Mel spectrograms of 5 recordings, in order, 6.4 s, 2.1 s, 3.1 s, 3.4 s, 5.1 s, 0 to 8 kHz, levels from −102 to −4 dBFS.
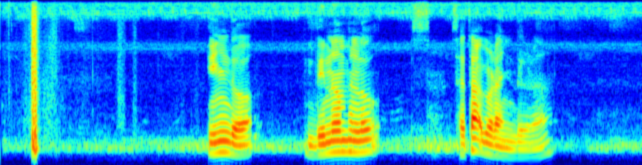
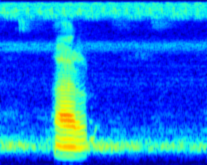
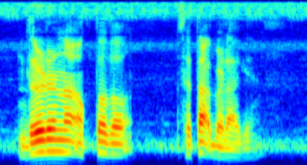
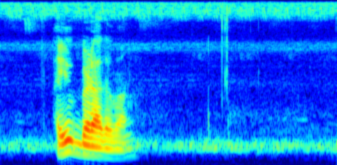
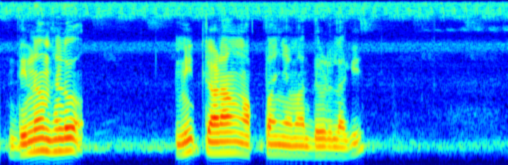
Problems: constant background noise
